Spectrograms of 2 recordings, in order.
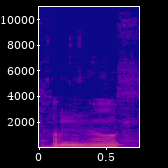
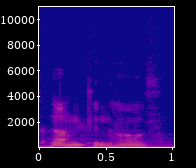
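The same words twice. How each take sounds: First: It is said plainly, without extra force. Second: It is said forcefully, with a harsh K and R. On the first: "if you just say it like that" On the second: "that can sound a little harsh, I guess"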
